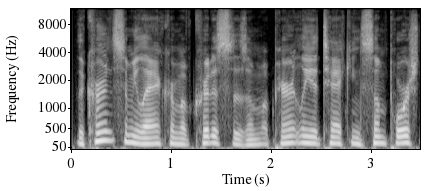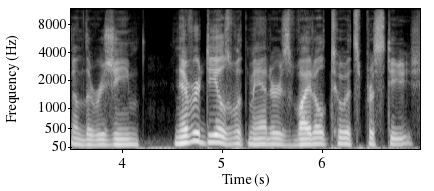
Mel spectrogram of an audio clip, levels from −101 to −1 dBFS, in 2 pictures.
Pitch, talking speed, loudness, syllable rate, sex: 140 Hz, 170 wpm, -18 LUFS, 6.0 syllables/s, male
